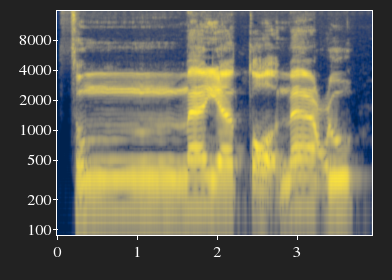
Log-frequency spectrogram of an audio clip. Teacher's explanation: یا کو طا سے ملائیں گے کیونکہ طا ساکن ہے اور طا موٹے حروف میں سے ہونے کی وجہ سے طا میں قلقلہ بھی کریں گے اور طا کو موٹا کر کے بھی پڑھیں گے۔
